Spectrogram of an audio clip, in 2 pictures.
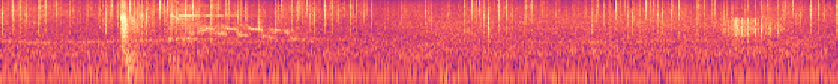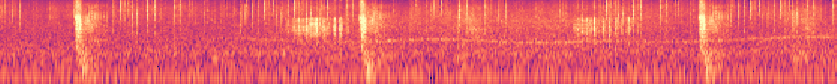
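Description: Arrows are shot from a bow, each with a sharp snap.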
